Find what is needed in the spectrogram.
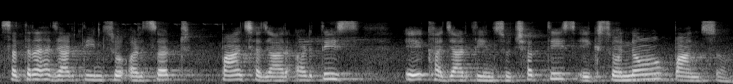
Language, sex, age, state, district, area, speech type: Maithili, female, 30-45, Bihar, Madhubani, urban, spontaneous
